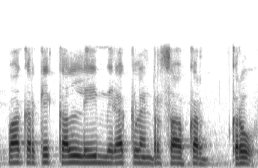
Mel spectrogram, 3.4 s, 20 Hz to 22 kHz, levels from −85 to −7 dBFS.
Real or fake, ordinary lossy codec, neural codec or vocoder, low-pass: real; Opus, 32 kbps; none; 7.2 kHz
